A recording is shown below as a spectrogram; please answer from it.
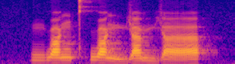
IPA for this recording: mwɑ˥ŋkʰwɑ˥˩ŋmjä˥mjä˨˩˦

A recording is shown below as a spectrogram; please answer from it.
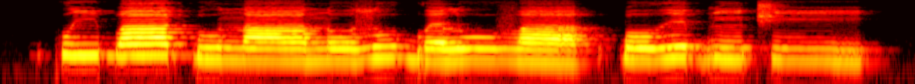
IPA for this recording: kʷiː˦baː˦ k͡pu˨naː˨ no˨zu˦ ɡʷɛ˨luː˨ va˨ | k͡po˨ɣɪ˦ ɓĩ˨t͡ʃiː˨

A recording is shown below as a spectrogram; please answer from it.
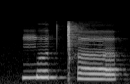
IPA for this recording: mʊ˦dǀʰʌ˨

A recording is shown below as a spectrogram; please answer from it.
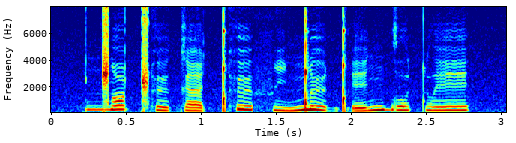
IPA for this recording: ŋ͡ǁɑ˦˥ǁʰø˨˩kæ˨˩ ǃʰø˥˧fi˨˩ ŋ͡ǃø˥˩ǃʼe˩˥ŋ ɡo˦˥tʷe˦˥

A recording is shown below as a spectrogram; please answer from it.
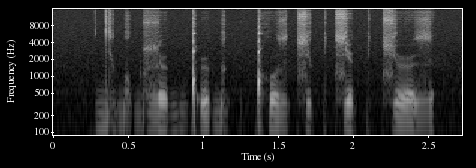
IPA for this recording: dʲuɡuɡɮʏɡ ǃʼʉɡʏk ǃʰuzt͡ɕɯkt͡ɕek t͡ɕʏz

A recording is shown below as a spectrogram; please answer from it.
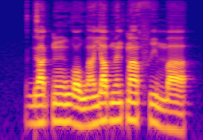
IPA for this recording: ɡa˧k͡pũ˧wɔ˨ wã˨˦ja˦bɛ̃˦k͡pã˦ fi˦˨ma˨

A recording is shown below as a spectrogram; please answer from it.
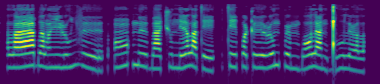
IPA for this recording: lˠaːbɜlˠĩː ɭuʎvøː | ʔɔ̃ːʔmøːbaːt͡ʃu nelˠate | tepɔʈøː ɭonpə˞ mbɔlan ɡ͡ǃulə˞lˠ

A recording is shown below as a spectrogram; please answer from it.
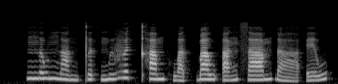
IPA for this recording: ŋə˧w na̤˨˩nt̪ə˨˩t̚ mɨ˨˦vɛ˦˥k̚t̪ʰa˧mhwa˨˩t̚ ɓa˧wʔa˨˦ŋsaː˨˦mɗa̤ː˨˩ ʔe˨˦w

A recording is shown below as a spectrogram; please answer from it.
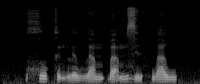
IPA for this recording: xo˧kə̰˧˨nlə˧˩wla˧m ɓa̰˧˥mzɨ˧˩hwa˧w

